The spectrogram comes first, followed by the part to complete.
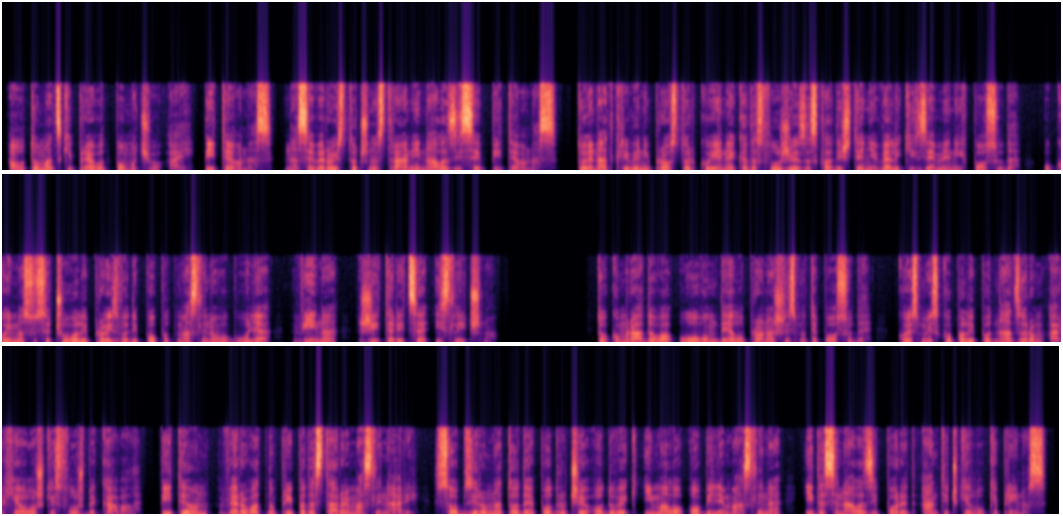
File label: serbian, Аудио водич; Πιθεώνας; Pitheonas; античној уљари/млину за маслине, будући да је област одвајкада богата маслинама и налази се близу античке луке Принос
